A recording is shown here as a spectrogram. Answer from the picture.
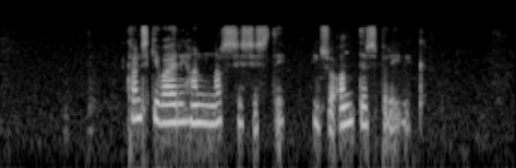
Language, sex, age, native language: Icelandic, female, 50-59, Icelandic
